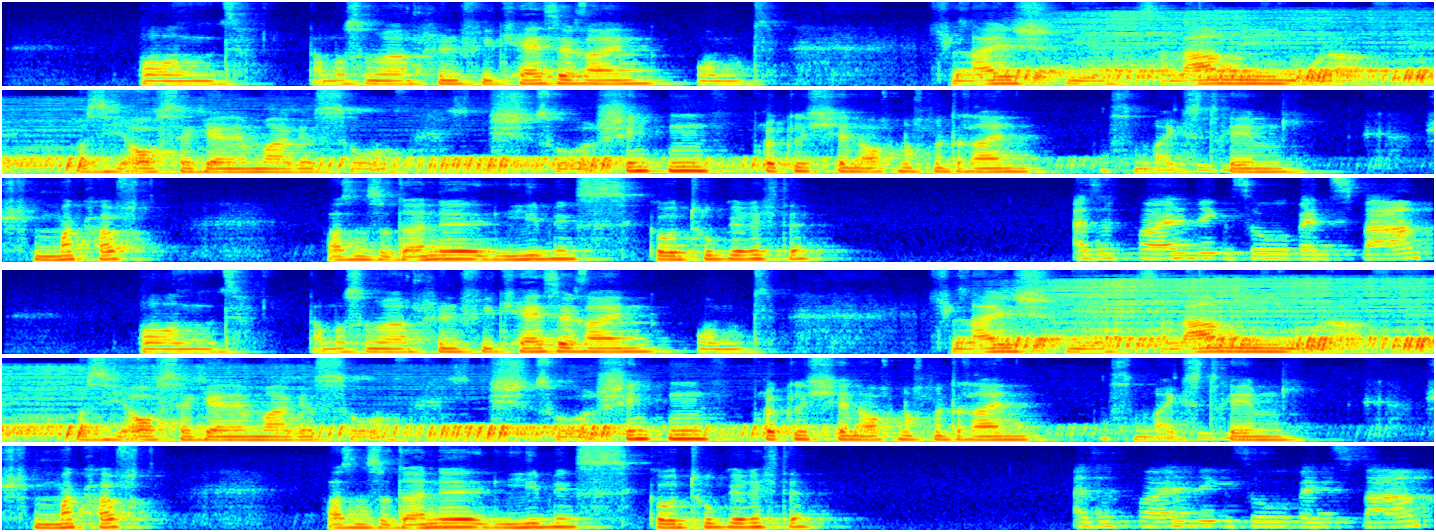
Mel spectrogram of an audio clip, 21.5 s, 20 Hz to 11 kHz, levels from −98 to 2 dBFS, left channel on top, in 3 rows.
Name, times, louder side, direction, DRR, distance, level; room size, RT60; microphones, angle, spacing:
voice 1, 0.7-1.2 1.5-3.7 4.7-6.8 7.5-12.3 12.7-13.6 14.3-15.0 15.9-18.4, equal, 10° right, 8 dB, 1.2 m, -21 dB
sound 1, 4.8-12.8, right 1 dB, 40° right, 2.1 m, -24 dB
voice 2, 19.7-21.4, left 3 dB, 50° left, 8 dB, 1.6 m, -30 dB
24.5 x 15.0 x 2.8 m, 0.38 s
head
